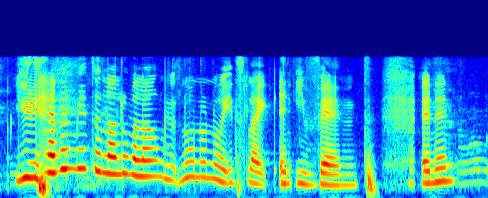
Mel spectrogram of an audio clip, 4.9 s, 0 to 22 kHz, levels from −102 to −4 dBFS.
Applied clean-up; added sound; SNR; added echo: none; none; none; none.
